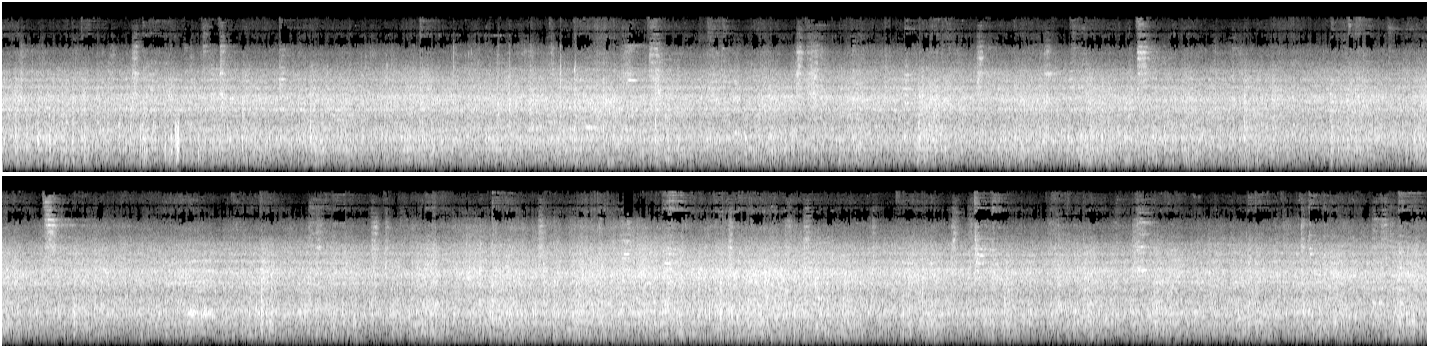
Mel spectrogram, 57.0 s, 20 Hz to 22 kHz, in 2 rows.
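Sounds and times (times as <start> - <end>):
wheels clacking over rail joints: 0.0 - 7.0, 51.0 - 57.0
steel wheels on rail: 0.0 - 57.0.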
